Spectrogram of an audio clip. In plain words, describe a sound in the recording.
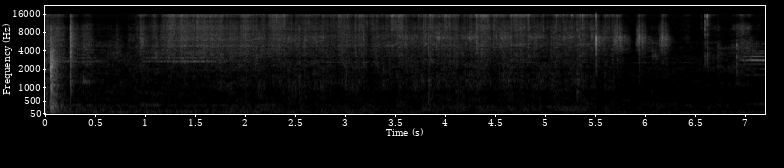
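Flour rustles softly as fingers rub it through a metal sieve.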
